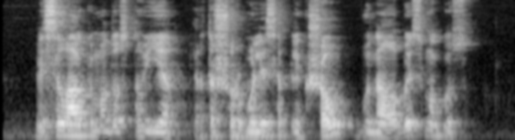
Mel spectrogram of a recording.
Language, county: Lithuanian, Vilnius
